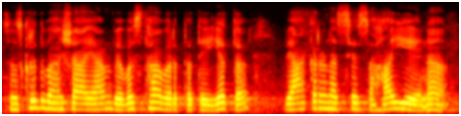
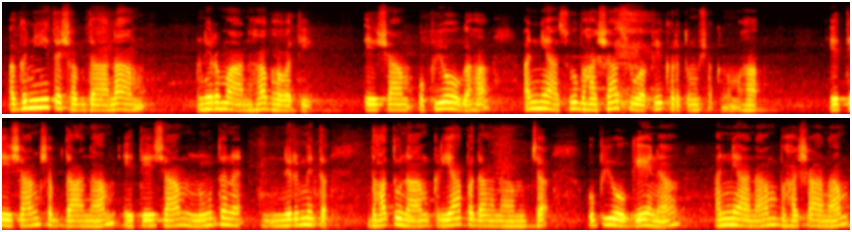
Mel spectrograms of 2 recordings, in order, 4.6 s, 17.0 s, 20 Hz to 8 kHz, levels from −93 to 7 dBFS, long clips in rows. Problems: none marked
